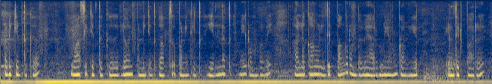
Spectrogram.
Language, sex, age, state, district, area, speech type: Tamil, female, 18-30, Tamil Nadu, Perambalur, rural, spontaneous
